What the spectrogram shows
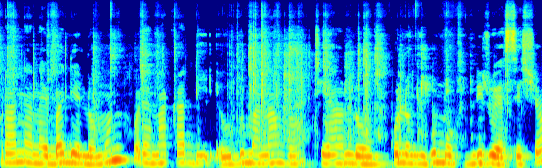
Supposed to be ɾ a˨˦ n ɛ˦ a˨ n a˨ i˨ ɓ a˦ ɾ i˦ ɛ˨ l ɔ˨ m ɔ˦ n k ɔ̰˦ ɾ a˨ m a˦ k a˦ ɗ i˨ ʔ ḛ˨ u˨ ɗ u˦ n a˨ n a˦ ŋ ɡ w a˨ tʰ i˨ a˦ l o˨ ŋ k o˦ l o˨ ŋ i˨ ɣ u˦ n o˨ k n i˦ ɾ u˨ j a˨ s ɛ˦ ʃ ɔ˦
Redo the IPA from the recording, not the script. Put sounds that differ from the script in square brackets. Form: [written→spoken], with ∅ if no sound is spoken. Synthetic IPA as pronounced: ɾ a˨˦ n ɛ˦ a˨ n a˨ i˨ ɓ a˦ [ɾ→l] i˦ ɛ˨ l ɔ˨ m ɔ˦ n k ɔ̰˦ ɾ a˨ [m→n] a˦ k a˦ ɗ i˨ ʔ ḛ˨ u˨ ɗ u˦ [n→m] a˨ n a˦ ŋ ɡ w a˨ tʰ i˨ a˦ l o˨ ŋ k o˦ l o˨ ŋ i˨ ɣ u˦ [n→m] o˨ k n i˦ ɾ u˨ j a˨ s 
